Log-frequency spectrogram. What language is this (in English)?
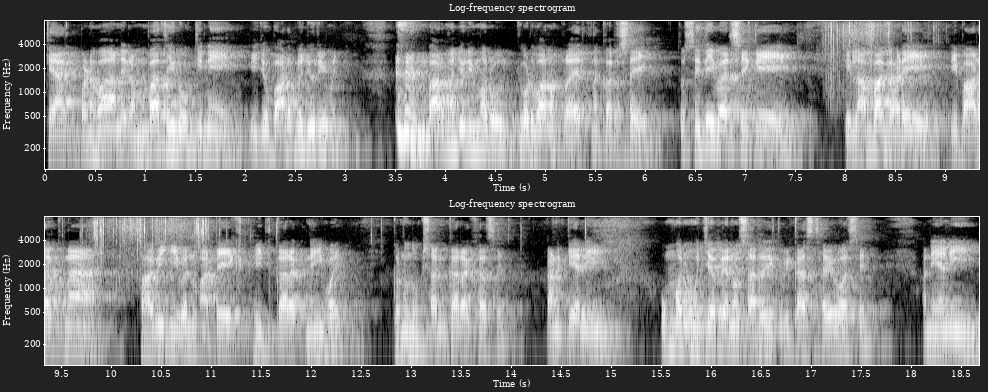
Gujarati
